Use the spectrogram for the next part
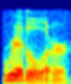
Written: riddler

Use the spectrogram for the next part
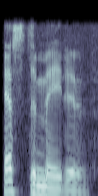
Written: estimative

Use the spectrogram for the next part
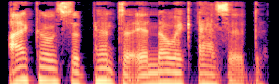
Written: eicosapentaenoic acid

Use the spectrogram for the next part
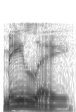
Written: melee

